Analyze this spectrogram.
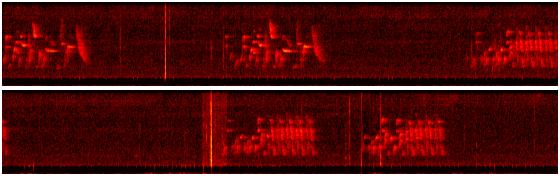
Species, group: Poecilimon jonicus, Orthoptera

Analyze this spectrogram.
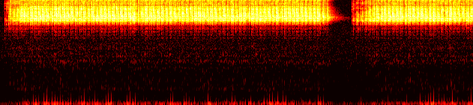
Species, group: Calliphona koenigi, Orthoptera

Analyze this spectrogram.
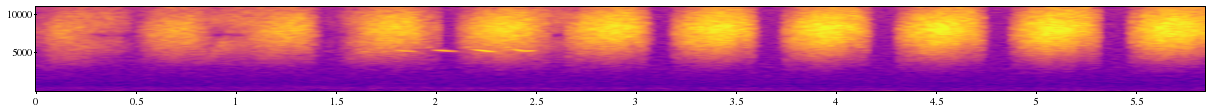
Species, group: Myrmeleotettix maculatus, Orthoptera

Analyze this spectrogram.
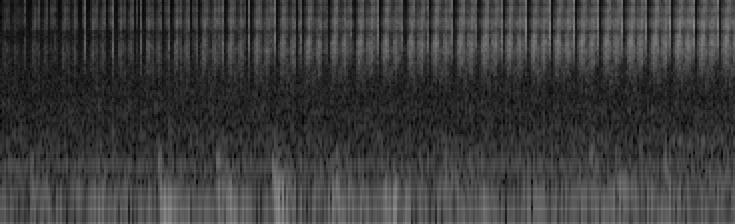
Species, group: Chorthippus apricarius, Orthoptera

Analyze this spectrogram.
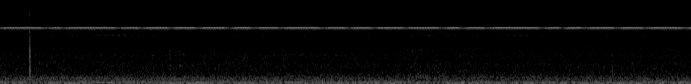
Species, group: Truljalia hibinonis, Orthoptera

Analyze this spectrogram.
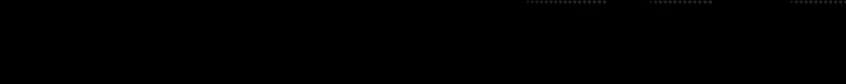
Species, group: Rhacocleis lithoscirtetes, Orthoptera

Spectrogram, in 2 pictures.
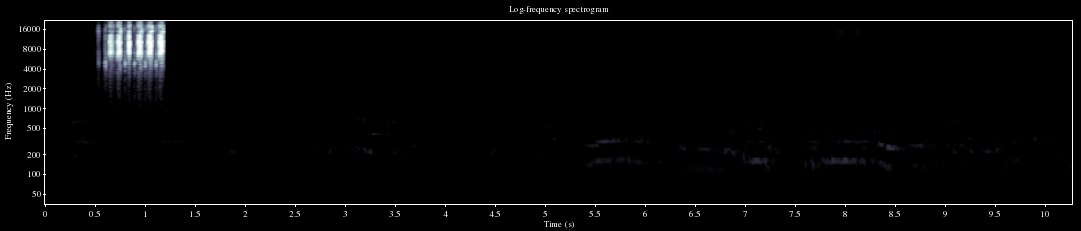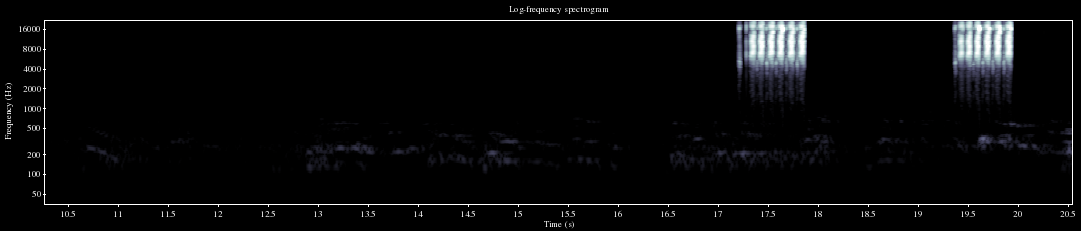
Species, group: Sorapagus catalaunicus, Orthoptera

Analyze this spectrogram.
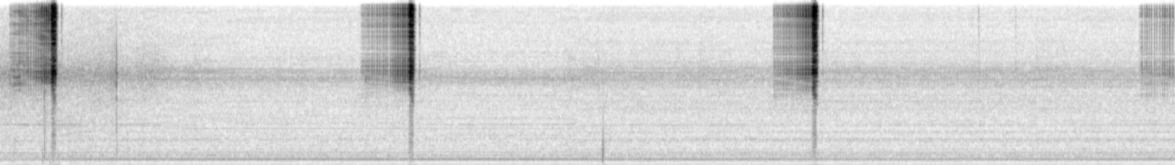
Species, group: Poecilimon obesus, Orthoptera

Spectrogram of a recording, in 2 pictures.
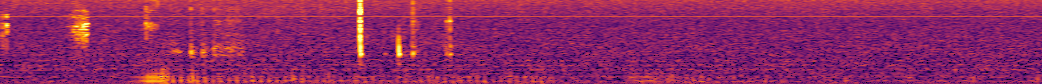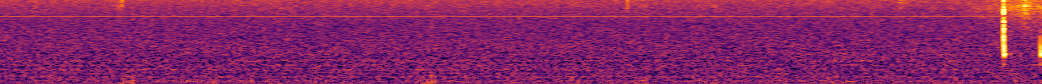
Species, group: Metrioptera saussuriana, Orthoptera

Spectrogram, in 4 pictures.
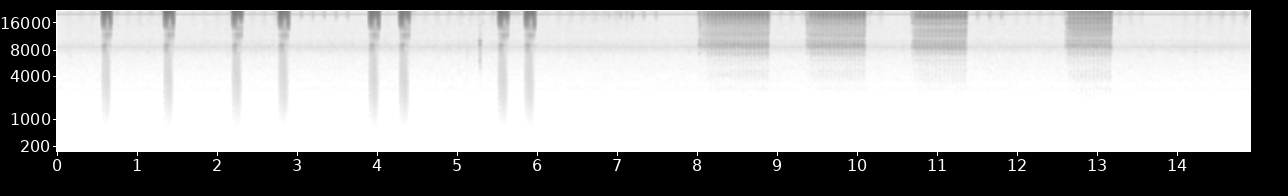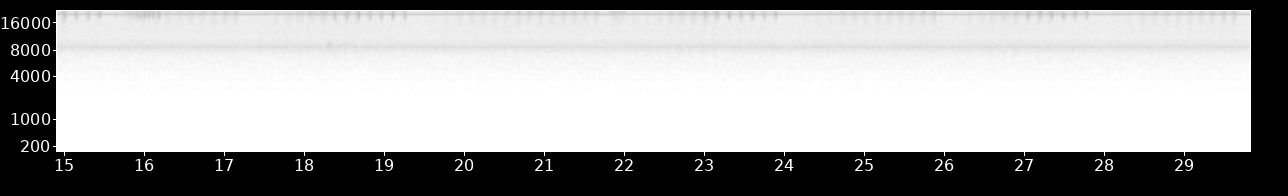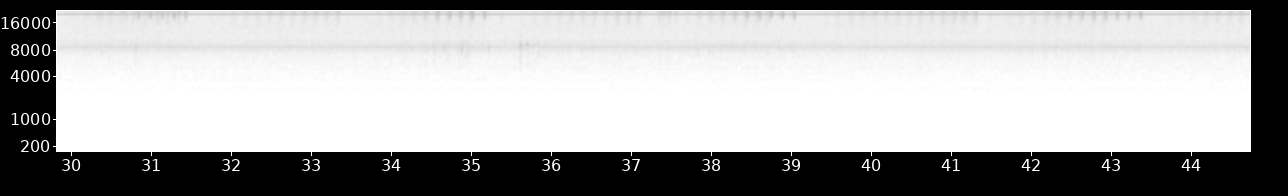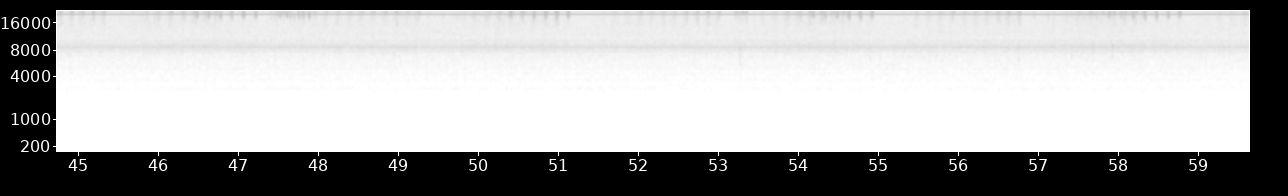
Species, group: Poecilimon veluchianus, Orthoptera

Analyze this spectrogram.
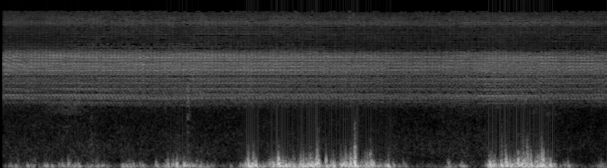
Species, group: Psaltoda harrisii, Cicadidae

